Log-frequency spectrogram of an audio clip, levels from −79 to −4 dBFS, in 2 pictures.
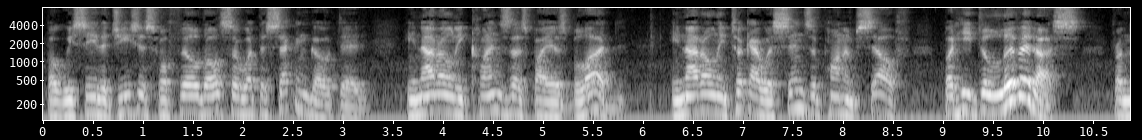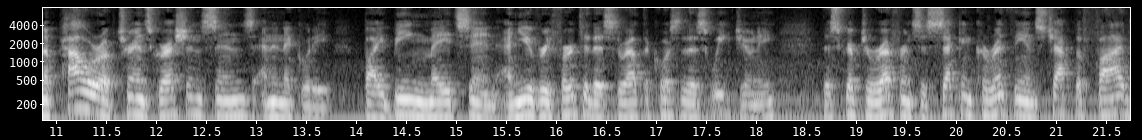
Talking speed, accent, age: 175 wpm, American, 60-79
